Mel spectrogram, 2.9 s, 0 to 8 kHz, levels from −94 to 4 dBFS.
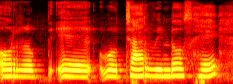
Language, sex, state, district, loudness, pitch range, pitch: Hindi, female, Haryana, Rohtak, -16 LUFS, 185-200 Hz, 195 Hz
